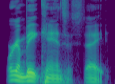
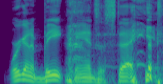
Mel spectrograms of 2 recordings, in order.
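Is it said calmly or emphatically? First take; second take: calmly; emphatically. First: It is said calmly and evenly. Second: It is said with strong emphasis.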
